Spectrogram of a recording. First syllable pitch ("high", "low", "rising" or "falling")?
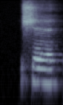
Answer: low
